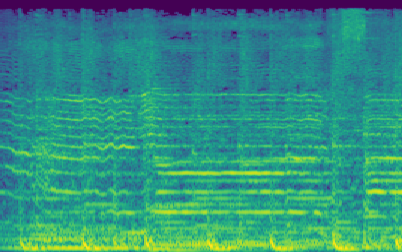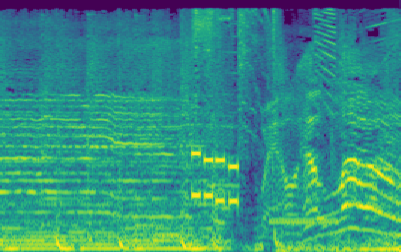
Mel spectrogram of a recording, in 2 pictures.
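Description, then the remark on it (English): A quick run of touch-tone phone dialing beeps sits inside a loud, dense musical bed of sustained tones, followed by a brief rising and falling electronic sweep. “Dial the phone.”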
